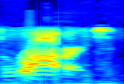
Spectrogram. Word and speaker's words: Robert: That is the official pronunciation that the White Sox are giving us now. It's Robert.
